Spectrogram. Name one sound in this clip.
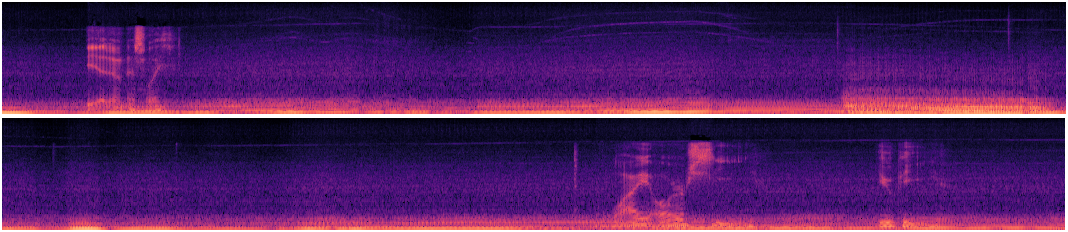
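A truck's diesel engine rumbles low and steady, rising in pitch as it speeds up.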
